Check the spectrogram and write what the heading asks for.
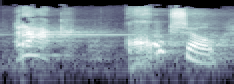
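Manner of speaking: ordinary delivery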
